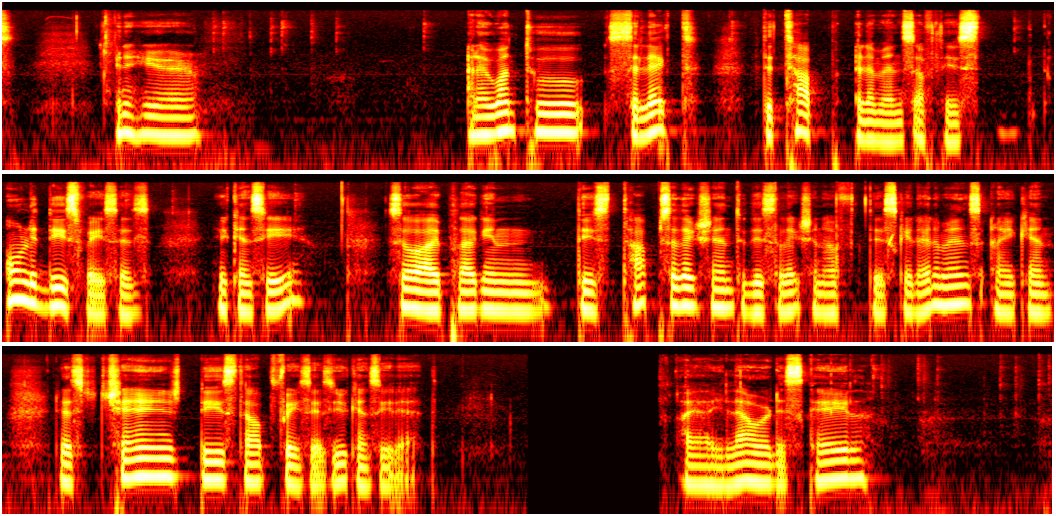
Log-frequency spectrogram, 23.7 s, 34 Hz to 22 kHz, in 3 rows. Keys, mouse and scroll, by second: 2.1 alt+shift+click, 4.9-5.6 drag, 7.7-13.7 drag, 15.5-18.3 shift+drag, 21.2-22.8 shift+drag, 22.8-23.6 ctrl+middle drag.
